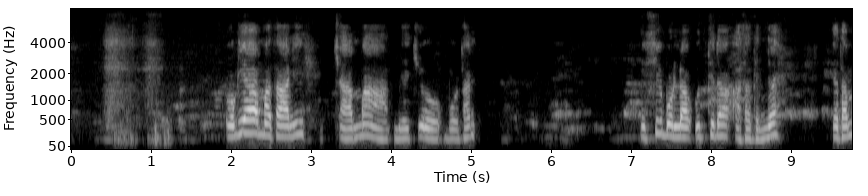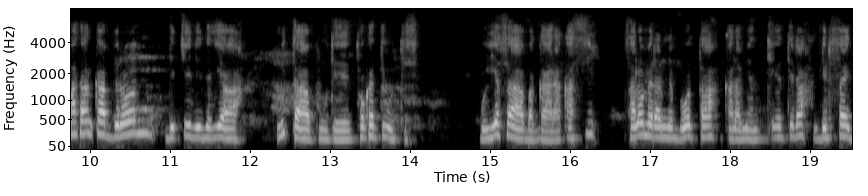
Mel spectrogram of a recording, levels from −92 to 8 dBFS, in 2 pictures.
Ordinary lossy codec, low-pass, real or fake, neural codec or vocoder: AAC, 48 kbps; 7.2 kHz; fake; vocoder, 44.1 kHz, 128 mel bands, Pupu-Vocoder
